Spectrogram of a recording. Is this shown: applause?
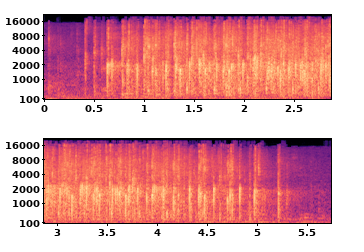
yes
